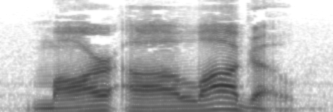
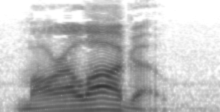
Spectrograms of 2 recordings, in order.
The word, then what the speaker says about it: Mar-a-Lago: And it's spelled M-A-R hyphen the letter A hyphen L-A-G-O, Mar-a-Lago, Mar-a-Lago, which I guess is sea by lake or, who gives a damn.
